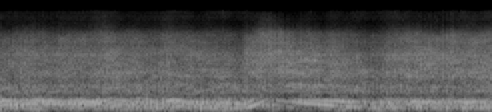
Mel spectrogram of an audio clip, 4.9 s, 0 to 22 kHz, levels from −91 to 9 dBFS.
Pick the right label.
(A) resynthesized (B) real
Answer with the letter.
A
